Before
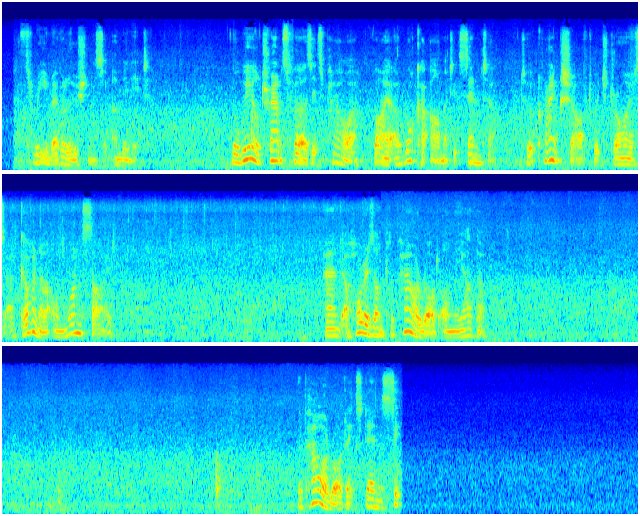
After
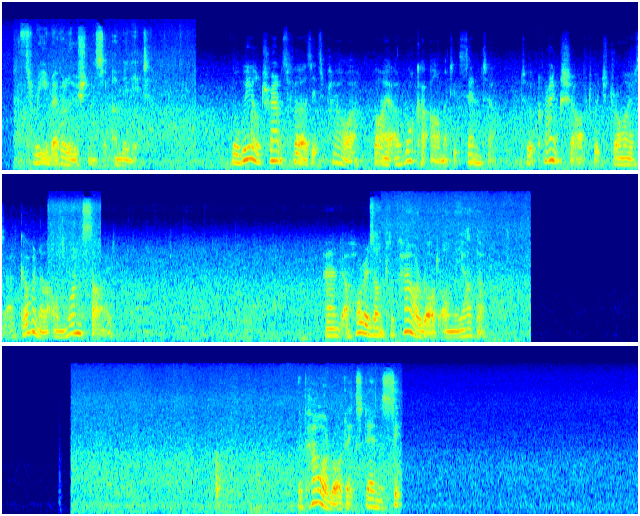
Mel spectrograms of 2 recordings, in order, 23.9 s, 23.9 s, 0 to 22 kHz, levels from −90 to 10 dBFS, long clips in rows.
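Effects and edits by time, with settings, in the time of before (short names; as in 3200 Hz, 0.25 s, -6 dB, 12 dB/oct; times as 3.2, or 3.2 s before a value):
2.43–8.53 tape spacing loss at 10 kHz 30 dB
9.19–12.56 air absorption 370 m
14.56–16.77 gate -28 dBFS, range -45 dB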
